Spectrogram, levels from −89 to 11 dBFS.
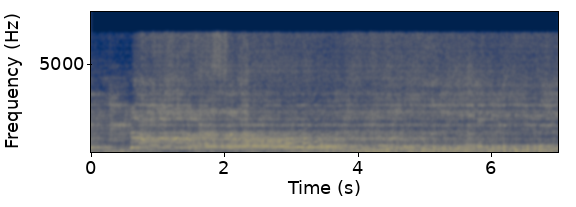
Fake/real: fake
